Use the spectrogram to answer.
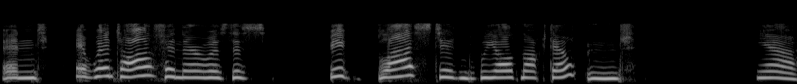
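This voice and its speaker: A squeaky, high put-on character voice speaks at a very slow pace. Long, frequent pauses break up the speech. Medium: actual play. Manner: hesitant, stumbling, repetitive.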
